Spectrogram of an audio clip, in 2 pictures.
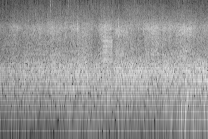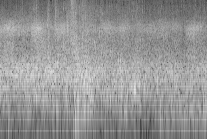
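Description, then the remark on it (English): A steady underwater wash of crackling, fizzing reef noise recorded underwater at the Great Barrier Reef, Australia, with dense clicking and popping spread across the whole stretch and a brief swell of rushing water near the middle. No voices. “The sounds we're listening to were recorded underwater at Australia's Great Barrier Reef.”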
